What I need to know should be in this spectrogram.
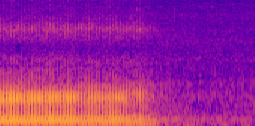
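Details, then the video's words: Brief tail end of a Pomeranian's sleeping snore: a droning, harmonic-rich rasp that cuts off after under a second, leaving near silence. "ポメラニアン 犬のいびき"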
